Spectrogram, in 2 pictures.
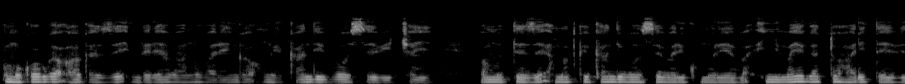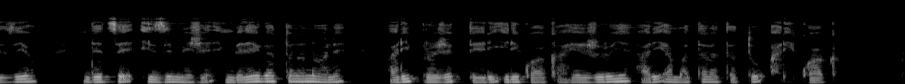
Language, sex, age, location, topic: Kinyarwanda, male, 18-24, Kigali, health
